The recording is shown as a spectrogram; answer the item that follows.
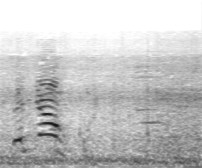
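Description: Steady engine and road noise heard from inside a moving vehicle's cab on a wet road. A brief high-pitched voice comes about half a second in.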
